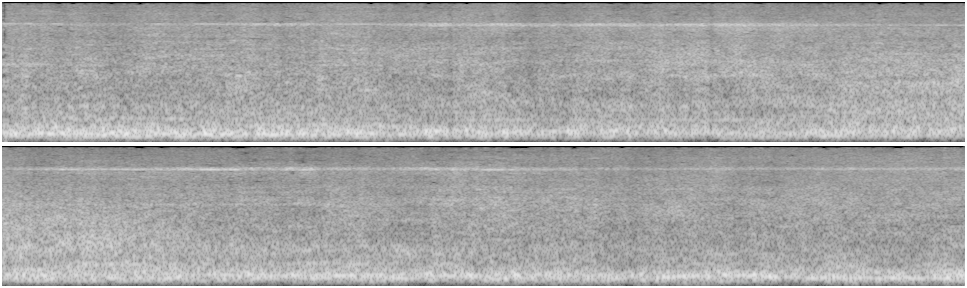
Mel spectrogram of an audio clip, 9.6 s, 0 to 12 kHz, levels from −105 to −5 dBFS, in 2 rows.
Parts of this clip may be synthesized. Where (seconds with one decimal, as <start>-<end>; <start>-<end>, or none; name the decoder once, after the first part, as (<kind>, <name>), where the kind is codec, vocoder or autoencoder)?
1.9-4.3 (codec, SNAC); 6.0-7.2; 7.8-9.6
